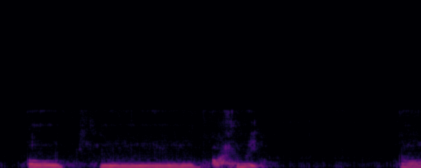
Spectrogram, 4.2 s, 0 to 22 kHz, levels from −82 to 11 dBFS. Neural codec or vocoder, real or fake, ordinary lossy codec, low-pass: codec, 16 kHz, 4.8 kbps, FACodec; fake; none; none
